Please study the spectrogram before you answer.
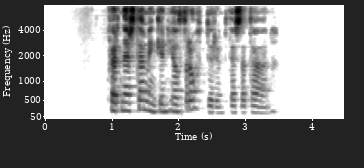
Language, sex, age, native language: Icelandic, female, 50-59, Icelandic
